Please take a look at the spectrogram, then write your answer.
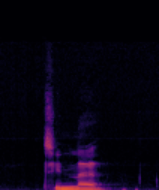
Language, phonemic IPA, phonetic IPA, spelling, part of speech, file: Tamil, /tʃɪnːɐ/, [sɪnːɐ], சின்ன, adjective, Ta-சின்ன.ogg
- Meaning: 1. small, little 2. inferior, mean, low 3. young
